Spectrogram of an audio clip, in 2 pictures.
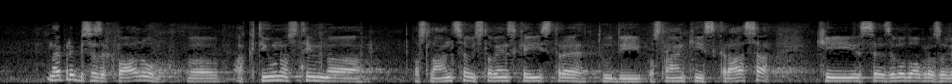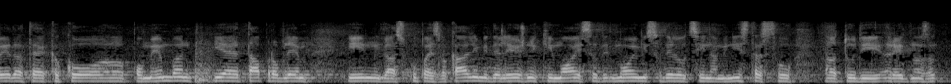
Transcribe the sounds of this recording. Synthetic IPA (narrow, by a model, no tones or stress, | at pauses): najpɾɛjbisɛzaxʋaːliw | akt̪iwnɔst̪im | pɔslaːnt̪sɛwisːlɔʋeːnskɛist̪ɾɛt̪ud̪ipɔslaŋkiːskɾaːsa | kʰisɛzɛloːd̪ɔbɾɔzaʋeːd̪at̪ɛkakopɔmẽmbənjɛt̪apɾɔbleːm | inɡaskupajzlɔkaːlnimid̪ɛleːʒnikimɔjimɔːjimisɔd̪eːlawt̪sinaminiːst̪əɾst̪ʋu | t̪ud̪iɾeːd̪nɔz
